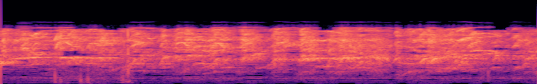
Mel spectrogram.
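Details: Coyotes in Florida howl and yip together in a dense, wavering chorus of overlapping high, quavering voices, joining in with passing fire truck sirens.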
